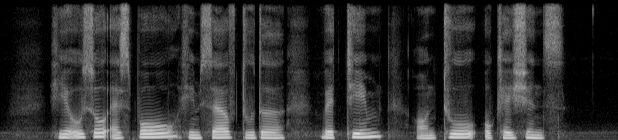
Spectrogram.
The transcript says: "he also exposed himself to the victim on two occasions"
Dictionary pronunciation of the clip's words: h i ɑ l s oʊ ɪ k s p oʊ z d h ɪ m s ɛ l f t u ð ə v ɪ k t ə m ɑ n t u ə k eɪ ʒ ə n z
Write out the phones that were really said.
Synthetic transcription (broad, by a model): h i ɑ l s oʊ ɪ s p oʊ h ɪ m s ɛ l f t u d ə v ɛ t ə m ɑ n t u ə k eɪ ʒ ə n s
